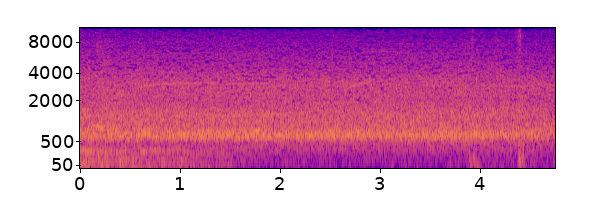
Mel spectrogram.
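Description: A roaring Auburn stadium crowd in a college football video game, a dense, steady wash of cheering and noise that continues throughout without breaks, loud and broad.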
